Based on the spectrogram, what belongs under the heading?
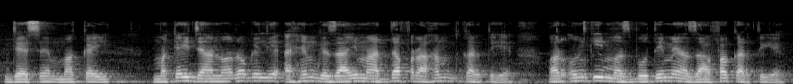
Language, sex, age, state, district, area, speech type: Urdu, male, 30-45, Maharashtra, Nashik, urban, spontaneous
